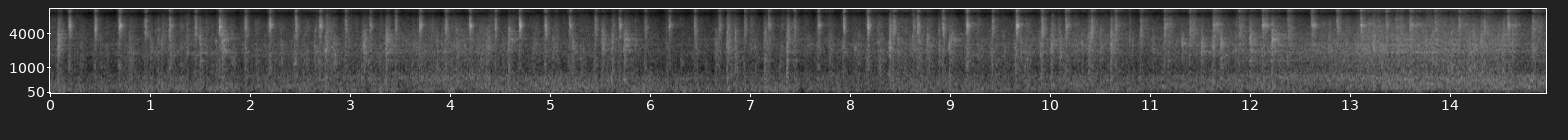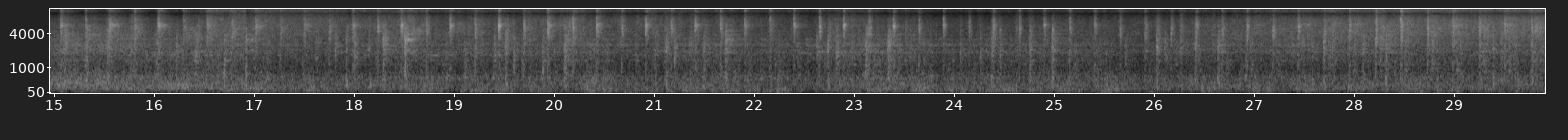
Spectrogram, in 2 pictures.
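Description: Steam-hauled passenger train running along the line, heard from on board a coach: a steady rumble with the wheels clicking over the rail joints. It grows a little louder for a few seconds about halfway through.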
